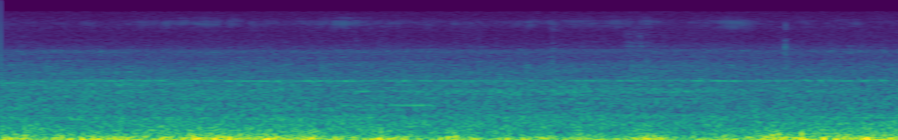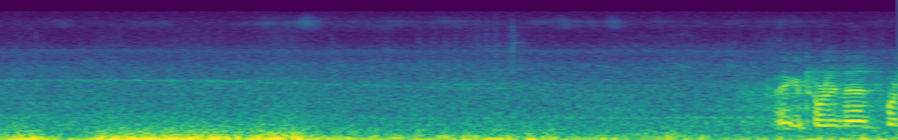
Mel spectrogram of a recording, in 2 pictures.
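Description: Aircraft at DFW Airport make a steady, distant, broad roar that swells midway before easing, and a voice briefly speaks near the end.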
